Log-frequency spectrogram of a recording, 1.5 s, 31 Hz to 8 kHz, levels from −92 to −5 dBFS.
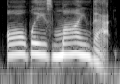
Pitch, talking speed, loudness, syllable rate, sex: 205 Hz, 120 wpm, -15 LUFS, 3.2 syllables/s, female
